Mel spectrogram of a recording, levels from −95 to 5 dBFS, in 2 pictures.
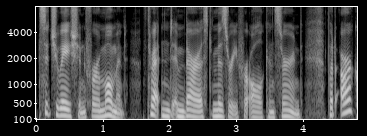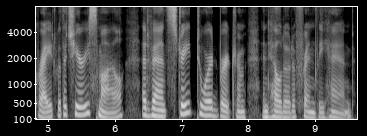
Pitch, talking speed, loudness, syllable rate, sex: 160 Hz, 170 wpm, -21 LUFS, 5.6 syllables/s, female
